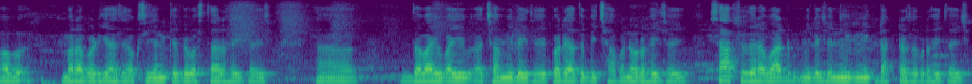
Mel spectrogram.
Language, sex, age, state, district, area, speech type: Maithili, male, 45-60, Bihar, Sitamarhi, rural, spontaneous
